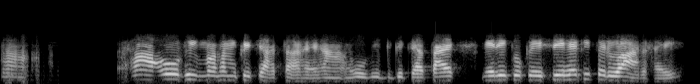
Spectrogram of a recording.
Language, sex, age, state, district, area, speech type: Hindi, female, 60+, Uttar Pradesh, Jaunpur, rural, conversation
